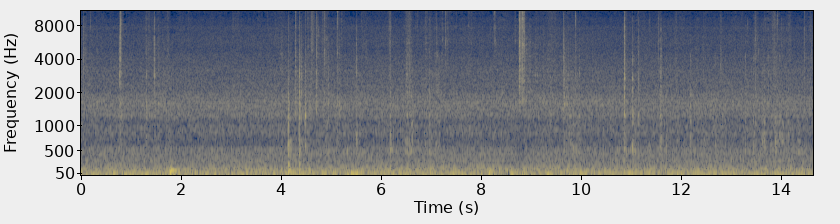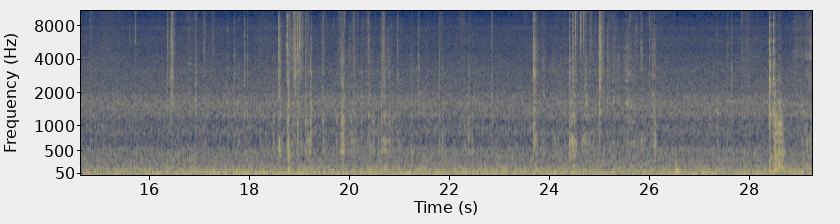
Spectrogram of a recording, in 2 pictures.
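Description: Scattered clicks, taps and light rattles of a screwdriver, screws and plastic housing parts being handled while a portable suction aspirator is taken apart, over a steady low hum. The sharpest clicks come about two seconds in and near the end.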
